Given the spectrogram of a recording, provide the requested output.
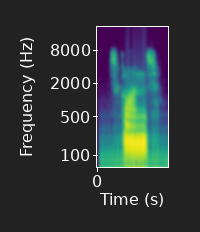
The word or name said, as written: sconce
